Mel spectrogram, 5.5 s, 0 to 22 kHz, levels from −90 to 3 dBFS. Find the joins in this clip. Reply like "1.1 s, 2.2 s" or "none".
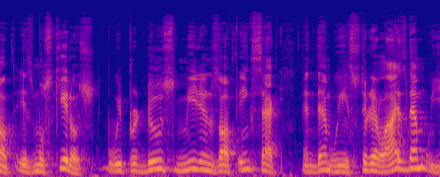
1.3 s, 3.6 s

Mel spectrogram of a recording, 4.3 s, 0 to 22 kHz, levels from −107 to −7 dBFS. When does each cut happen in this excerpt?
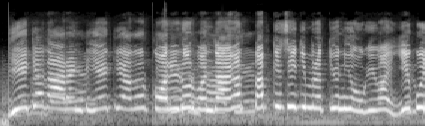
1.5 s

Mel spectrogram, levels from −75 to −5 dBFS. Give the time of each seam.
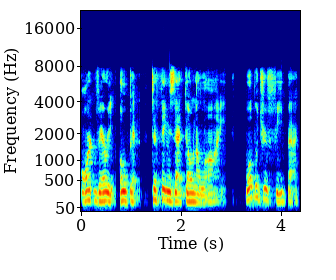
1.2 s

